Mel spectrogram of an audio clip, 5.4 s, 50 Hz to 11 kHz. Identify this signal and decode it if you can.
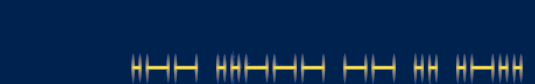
Morse code, heard as a keyed tone, about 17 wpm, 700 Hz. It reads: W2MIL
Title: USA Call Signs - 5 Characters - Repeated 2x - 17wpm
